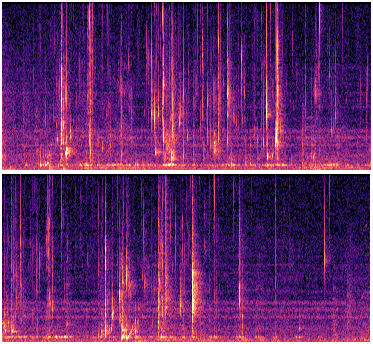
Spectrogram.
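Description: A metal spoon stirring chickpeas, pumpkin chunks and water in an enamelled pot: irregular clinks of the spoon against the pot mixed with sloshing and dripping liquid, over a faint steady hum.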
